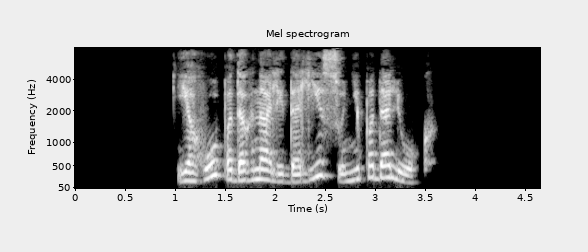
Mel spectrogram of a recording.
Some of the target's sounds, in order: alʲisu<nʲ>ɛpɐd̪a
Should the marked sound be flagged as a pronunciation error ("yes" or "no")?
no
